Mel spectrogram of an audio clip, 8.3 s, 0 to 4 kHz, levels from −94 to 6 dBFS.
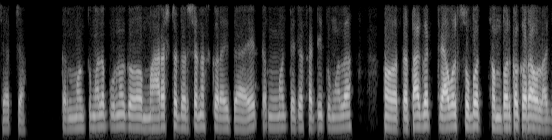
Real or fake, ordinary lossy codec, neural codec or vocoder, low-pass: fake; none; autoencoder, 48 kHz, 128 numbers a frame, DAC-VAE, trained on Japanese speech; 3.6 kHz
